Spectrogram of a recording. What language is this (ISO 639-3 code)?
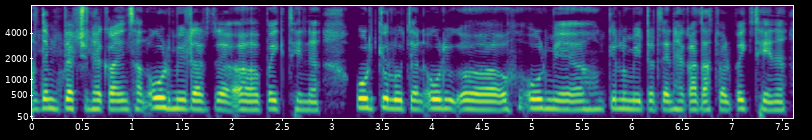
kas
